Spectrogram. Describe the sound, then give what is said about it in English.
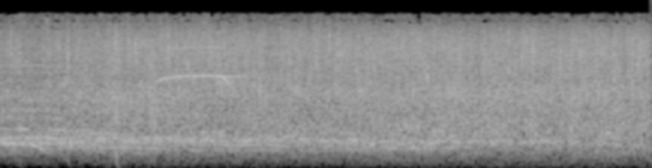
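A studio audience applauds a television show's viewers with steady, dense clapping that stays loud and even from start to finish. “And for those of you who are here in our studio, why don't you help me give our viewers at home a great big hand for watching?”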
